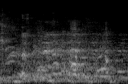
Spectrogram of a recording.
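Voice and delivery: breathy, soft, high little laugh; soft high giggle. Real, not acted. Old soldier giggling softly after the raincoat joke. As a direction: giggle quietly at your own gag.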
